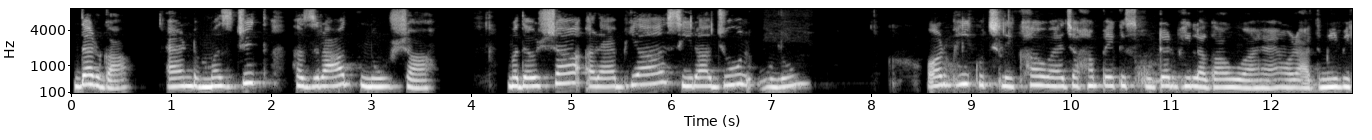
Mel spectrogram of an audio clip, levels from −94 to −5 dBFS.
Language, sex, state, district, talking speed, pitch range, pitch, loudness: Hindi, female, Bihar, Sitamarhi, 115 wpm, 240-300 Hz, 260 Hz, -17 LUFS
